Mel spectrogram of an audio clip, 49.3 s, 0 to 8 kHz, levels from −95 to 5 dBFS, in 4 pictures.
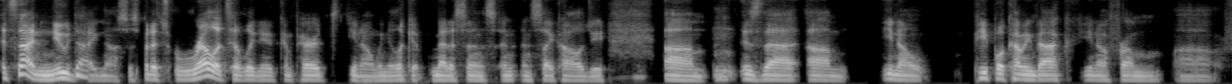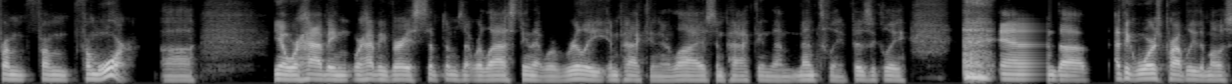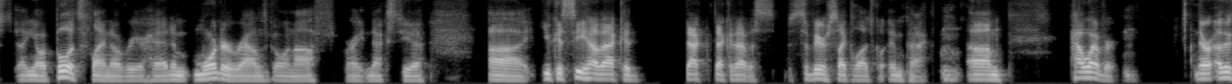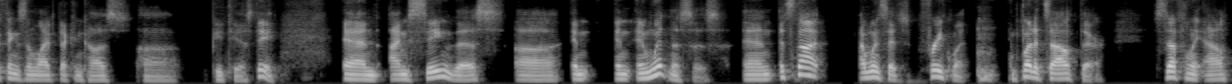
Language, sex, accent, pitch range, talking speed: English, male, American, 105-120 Hz, 170 wpm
